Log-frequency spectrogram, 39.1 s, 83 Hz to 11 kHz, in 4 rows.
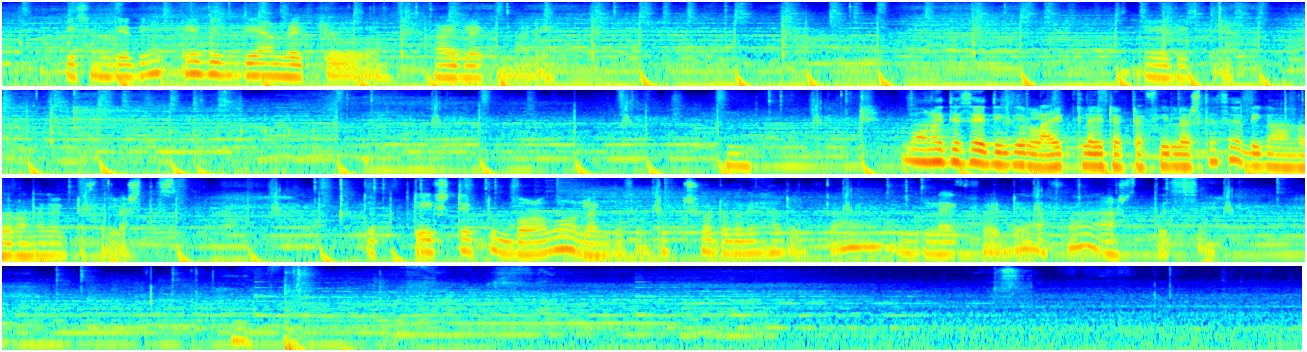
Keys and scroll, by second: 15.9 ctrl+space, 28.5 ctrl+space.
